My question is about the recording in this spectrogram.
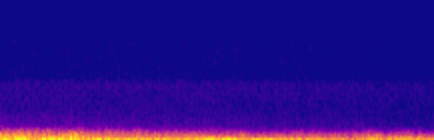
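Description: Thunder: the long rolling rumble after a clap, slowly fading as its higher end dies away first.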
